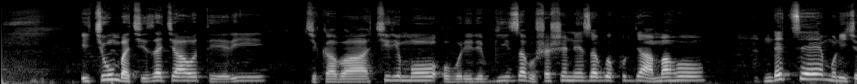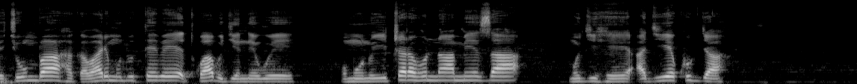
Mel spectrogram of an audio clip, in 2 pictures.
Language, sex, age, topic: Kinyarwanda, female, 25-35, finance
